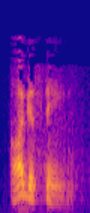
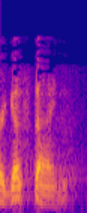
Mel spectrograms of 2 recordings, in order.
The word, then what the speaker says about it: Augustine: on, was shaped by Augustine, or Augustine, depending on how one pronounces that, and I know it's pronounced both ways.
